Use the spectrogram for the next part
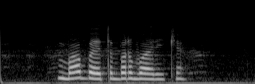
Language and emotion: Russian, neutral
